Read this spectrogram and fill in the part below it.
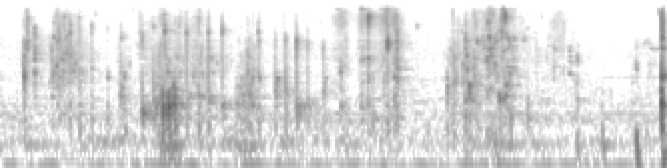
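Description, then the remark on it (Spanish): A person sips and swallows a little water to soothe a very dry throat, with small wet mouth clicks, gulps and light clattering handling noises spread through quiet surroundings, no talking. “Bueno, tengo la garganta sequísima, así que voy a beber un piquito de agua.”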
